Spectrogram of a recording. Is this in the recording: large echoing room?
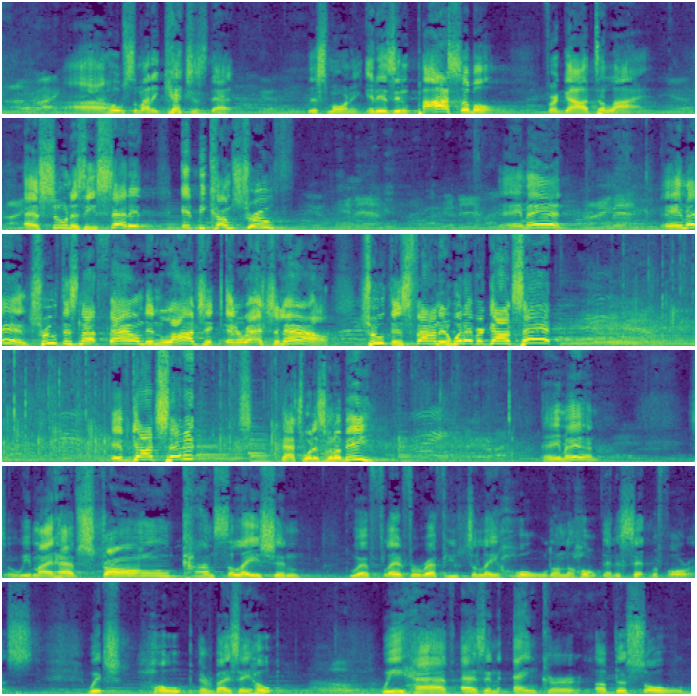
yes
